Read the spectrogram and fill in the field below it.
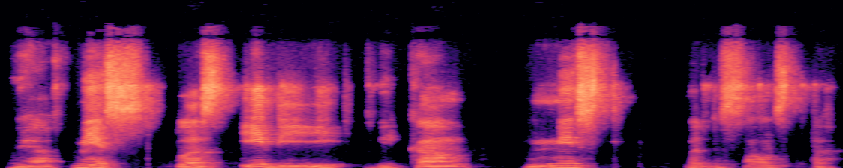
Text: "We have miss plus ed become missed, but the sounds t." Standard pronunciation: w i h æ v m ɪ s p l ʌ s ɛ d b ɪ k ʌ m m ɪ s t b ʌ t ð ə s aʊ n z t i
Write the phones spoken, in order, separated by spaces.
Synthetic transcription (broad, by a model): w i h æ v m ɪ s p l ʌ s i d b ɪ k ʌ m m ɪ s t b ʌ t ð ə s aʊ n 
